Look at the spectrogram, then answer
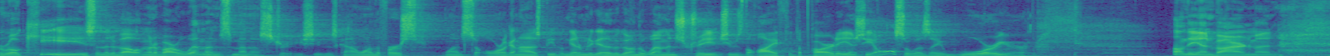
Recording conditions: large echoing room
